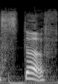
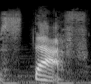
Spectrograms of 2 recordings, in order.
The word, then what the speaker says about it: stuff: 特别注意一下 stuff 的发音，那个 U 发的声音不是 staff， staff 就变成就是员工的意思了。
